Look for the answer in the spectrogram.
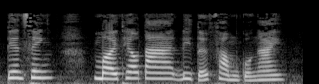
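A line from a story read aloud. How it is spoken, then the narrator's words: Smiling, polite. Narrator (Vietnamese): Trưởng quỹ mỉm cười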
